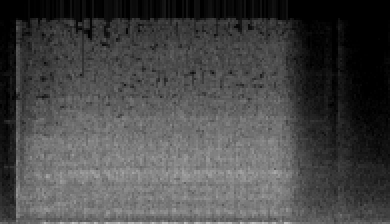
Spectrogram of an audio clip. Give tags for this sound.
sports automobile vehicle engine ignition car

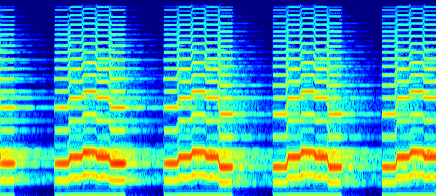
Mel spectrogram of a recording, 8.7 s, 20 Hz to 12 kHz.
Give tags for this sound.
110bpm synth

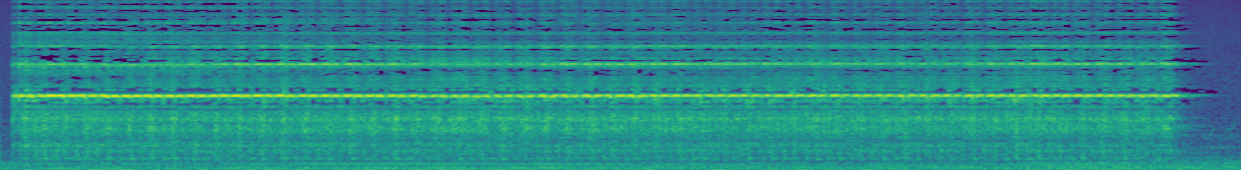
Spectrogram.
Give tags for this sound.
tremolo violin

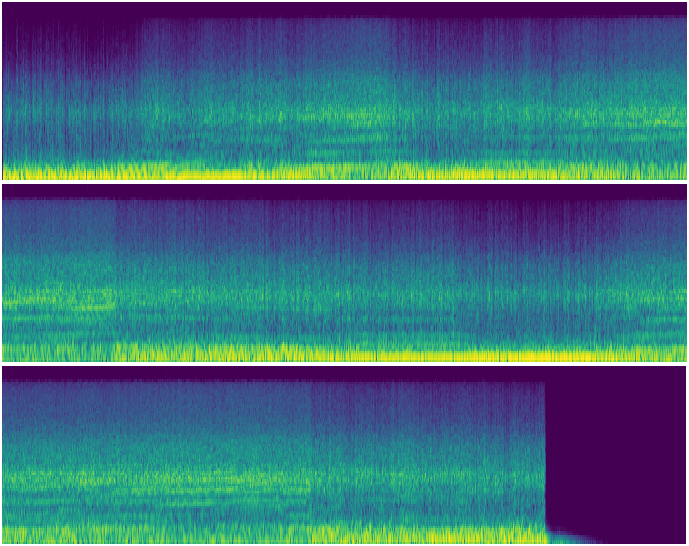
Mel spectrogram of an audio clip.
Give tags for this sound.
engine honda motor motorbike motorcycle vfr

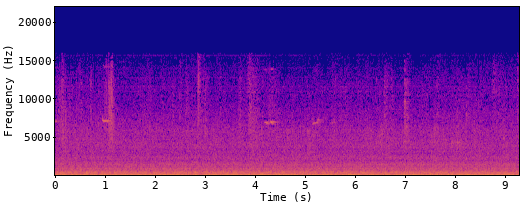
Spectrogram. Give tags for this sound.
fridge generator machine motor power

